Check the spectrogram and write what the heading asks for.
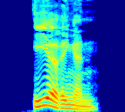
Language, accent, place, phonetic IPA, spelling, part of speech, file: German, Germany, Berlin, [ˈeːəˌʁɪŋən], Eheringen, noun, De-Eheringen.ogg
- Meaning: dative plural of Ehering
